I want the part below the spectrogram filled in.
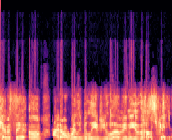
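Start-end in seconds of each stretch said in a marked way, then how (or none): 1.1-3.5 cool, collected, calm and steady delivery. Retelling what Kevin said to her: imitating Kevin's calm voice. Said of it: "it was the calm voice for me".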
